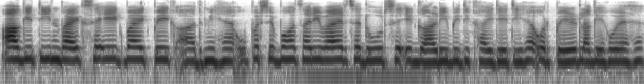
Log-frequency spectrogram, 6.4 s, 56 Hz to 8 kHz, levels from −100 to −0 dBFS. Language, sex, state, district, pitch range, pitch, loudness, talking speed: Hindi, female, Bihar, Patna, 215-240 Hz, 225 Hz, -21 LUFS, 270 wpm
